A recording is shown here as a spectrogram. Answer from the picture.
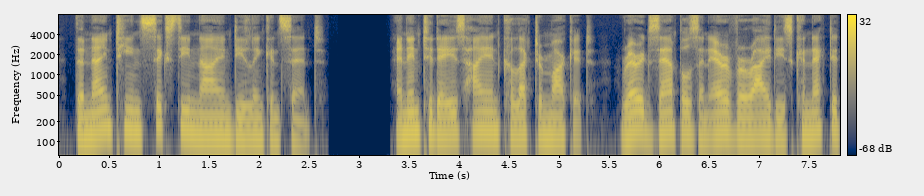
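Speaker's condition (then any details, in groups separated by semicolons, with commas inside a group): No condition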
